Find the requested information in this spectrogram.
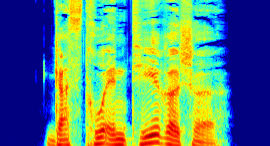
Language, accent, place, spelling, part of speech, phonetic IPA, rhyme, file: German, Germany, Berlin, gastroenterische, adjective, [ˌɡastʁoʔɛnˈteːʁɪʃə], -eːʁɪʃə, De-gastroenterische.ogg
- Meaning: inflection of gastroenterisch: 1. strong/mixed nominative/accusative feminine singular 2. strong nominative/accusative plural 3. weak nominative all-gender singular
